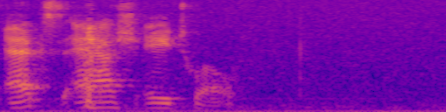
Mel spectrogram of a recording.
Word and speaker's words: X Æ A-12: it goes and then the AE combination he said that's pronounced ash and then it's just a twelve literally this kid's name is ex ash a twelve no way thank you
